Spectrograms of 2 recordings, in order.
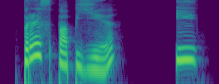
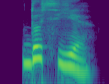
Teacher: при м'якому знаку теж Роздільна вимова але м'яка бо ця літера може стояти тільки після м'яких приголосних д т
